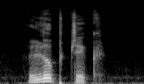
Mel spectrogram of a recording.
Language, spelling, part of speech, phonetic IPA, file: Polish, lubczyk, noun, [ˈlupt͡ʃɨk], Pl-lubczyk.ogg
